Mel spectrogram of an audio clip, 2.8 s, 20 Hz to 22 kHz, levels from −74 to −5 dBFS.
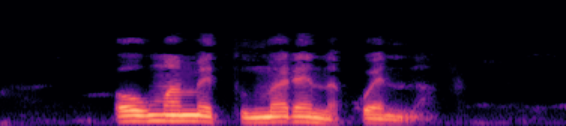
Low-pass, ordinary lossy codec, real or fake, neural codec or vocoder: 10.8 kHz; MP3, 32 kbps; fake; codec, 24 kHz, 0.9 kbps, WavTokenizer, large speech release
